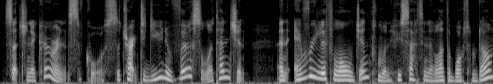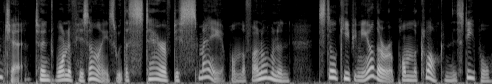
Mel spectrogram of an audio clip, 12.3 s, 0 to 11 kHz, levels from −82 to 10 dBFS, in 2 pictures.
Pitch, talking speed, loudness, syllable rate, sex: 190 Hz, 215 wpm, -21 LUFS, 6.6 syllables/s, female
